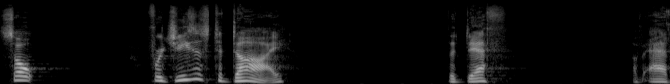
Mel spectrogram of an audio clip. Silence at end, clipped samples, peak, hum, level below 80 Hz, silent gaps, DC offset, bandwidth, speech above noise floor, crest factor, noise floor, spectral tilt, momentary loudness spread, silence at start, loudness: 0 s; under 0.1%; -6 dBFS; none; -74 dBFS; none; under 0.1%; 19 kHz; 50 dB; 24 dB; -77 dBFS; -4 dB/octave; 15 LU; 0 s; -28 LUFS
